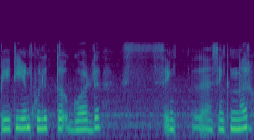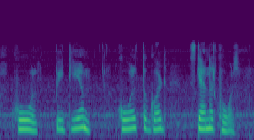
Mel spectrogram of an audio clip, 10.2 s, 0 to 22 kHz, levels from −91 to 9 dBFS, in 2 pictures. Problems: low volume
